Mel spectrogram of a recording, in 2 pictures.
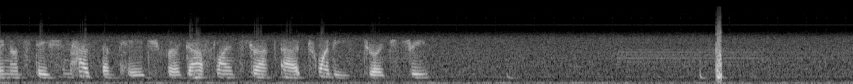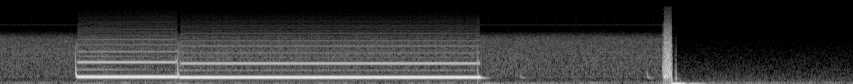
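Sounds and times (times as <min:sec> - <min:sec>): radio hiss: 0:00.0 - 0:10.4, 0:13.3 - 0:15.4.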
